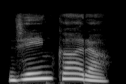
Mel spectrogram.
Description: ♪ jhēŋkāra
